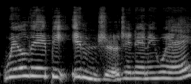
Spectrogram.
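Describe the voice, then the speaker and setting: A man's voice: extremely high pitch, animated, normal speed, voice pushed up. Queen of the Mice, voiced by a man, tiny and demure. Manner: demure, gentle and polite.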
